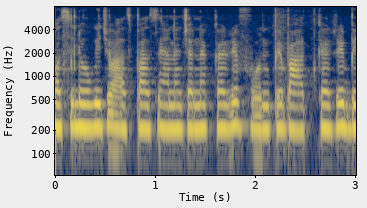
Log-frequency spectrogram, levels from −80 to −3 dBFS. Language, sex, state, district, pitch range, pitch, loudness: Hindi, female, Himachal Pradesh, Shimla, 210-220 Hz, 215 Hz, -16 LUFS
